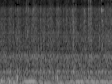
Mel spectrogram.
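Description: A steady low machine hum with a faint steady higher tone over it.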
